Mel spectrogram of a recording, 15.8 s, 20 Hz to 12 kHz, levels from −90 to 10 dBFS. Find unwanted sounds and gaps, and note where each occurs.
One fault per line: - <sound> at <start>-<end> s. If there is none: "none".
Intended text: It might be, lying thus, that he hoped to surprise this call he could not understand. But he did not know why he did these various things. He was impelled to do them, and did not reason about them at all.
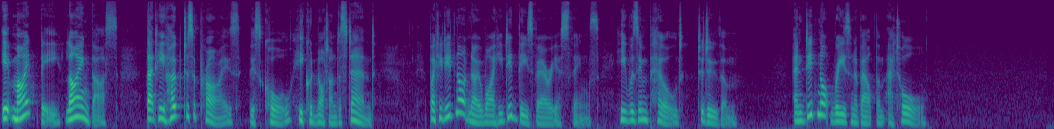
none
